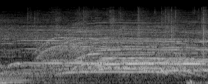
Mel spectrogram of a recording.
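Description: Audience cheering and whooping, several voices holding long, wavering yells over each other, as the band's last chord stops right at the start.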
